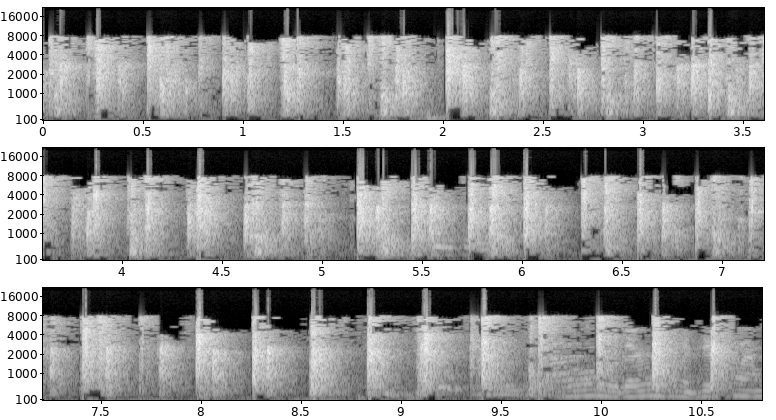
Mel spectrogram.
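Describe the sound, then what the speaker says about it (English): Classroom students clapping during a math lesson: a long run of loud, quick, uneven hand claps from a group, close and dense, with no talk. "they're having a good time clapping today"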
